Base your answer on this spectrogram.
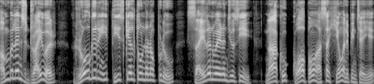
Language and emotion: Telugu, disgusted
